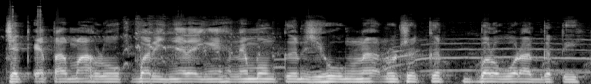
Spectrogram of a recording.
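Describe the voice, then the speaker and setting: A man's voice: medium pitch, monotone, unhurried, a bit bright, a little hiss or hum. A man with a Sundanese accent narrating a horror story dramatically as host, with music behind him. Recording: music under the voice. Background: background music.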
